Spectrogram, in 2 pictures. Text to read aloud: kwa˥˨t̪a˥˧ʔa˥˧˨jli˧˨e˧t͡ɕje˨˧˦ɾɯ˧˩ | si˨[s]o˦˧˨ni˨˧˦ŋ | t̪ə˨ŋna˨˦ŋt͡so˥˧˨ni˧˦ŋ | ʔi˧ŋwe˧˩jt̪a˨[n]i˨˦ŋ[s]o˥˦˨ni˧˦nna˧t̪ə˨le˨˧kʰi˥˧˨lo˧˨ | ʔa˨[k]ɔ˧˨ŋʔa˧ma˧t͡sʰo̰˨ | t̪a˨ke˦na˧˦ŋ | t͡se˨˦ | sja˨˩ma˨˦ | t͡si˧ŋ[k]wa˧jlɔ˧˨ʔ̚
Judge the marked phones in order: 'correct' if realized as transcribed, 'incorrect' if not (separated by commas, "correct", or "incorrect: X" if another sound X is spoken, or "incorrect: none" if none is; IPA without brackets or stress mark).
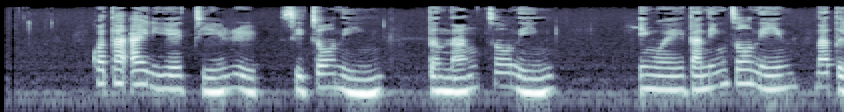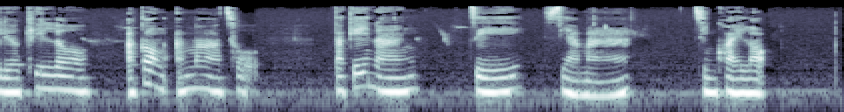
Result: incorrect: t͡s, correct, incorrect: t͡s, correct, incorrect: kʰ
